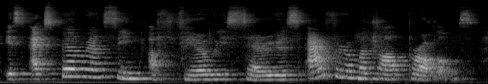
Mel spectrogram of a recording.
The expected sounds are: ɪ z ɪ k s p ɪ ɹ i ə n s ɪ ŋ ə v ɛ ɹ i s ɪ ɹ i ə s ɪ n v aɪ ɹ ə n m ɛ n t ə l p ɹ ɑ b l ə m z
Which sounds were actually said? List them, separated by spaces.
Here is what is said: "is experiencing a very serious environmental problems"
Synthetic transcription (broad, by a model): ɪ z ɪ k s p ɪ ɹ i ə n s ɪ ŋ ə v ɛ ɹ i s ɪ ɹ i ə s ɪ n f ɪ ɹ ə m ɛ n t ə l p ɹ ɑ b l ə m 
